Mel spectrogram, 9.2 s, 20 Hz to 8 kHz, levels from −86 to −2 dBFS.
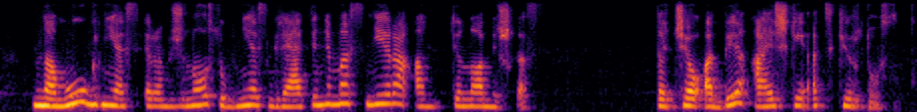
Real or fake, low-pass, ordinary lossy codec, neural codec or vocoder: fake; 7.2 kHz; Opus, 16 kbps; autoencoder, 48 kHz, 128 numbers a frame, DAC-VAE, trained on Japanese speech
